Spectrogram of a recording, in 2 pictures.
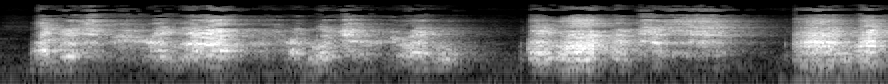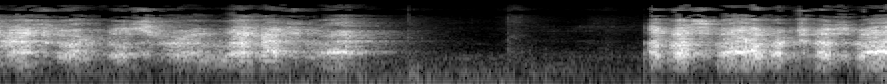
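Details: Rasping, noisy vocal bursts from a pet cockatoo that tells his stories with his whole body, four long scratchy phrases, then a silence before a last burst.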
